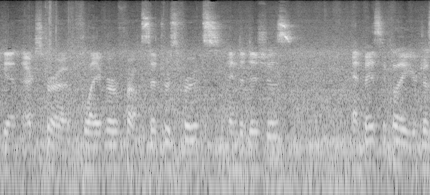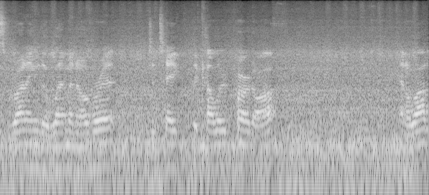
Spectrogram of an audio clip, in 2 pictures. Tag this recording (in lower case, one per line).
speech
